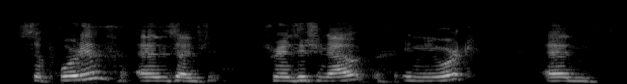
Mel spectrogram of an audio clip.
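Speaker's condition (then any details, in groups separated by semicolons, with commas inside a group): Cerebral palsy; physical therapy in childhood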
